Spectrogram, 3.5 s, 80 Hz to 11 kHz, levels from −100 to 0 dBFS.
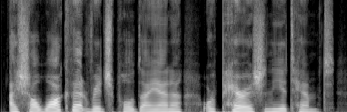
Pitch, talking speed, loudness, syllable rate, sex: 215 Hz, 190 wpm, -20 LUFS, 5.7 syllables/s, female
